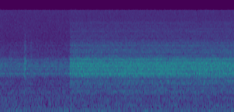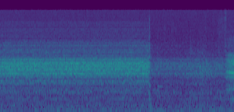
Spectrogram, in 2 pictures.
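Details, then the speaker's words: Strauss AM/FM tabletop radio whose FM local oscillator seems not to work: probing the collector while injecting a signal brings a steady, even hiss from the speaker for about six seconds. "And then this is the collector, I'm pretty sure, yeah, collector. And this always introduces noise for the first time coming out of the radio speaker."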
